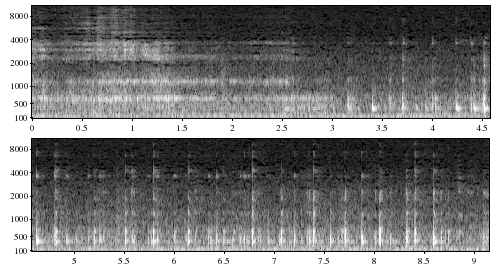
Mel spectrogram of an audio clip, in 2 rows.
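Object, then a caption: Small polished wooden bowl and lid. Fingertips and nails tap a small, round, hollow, polished wooden bowl that is empty, with its wooden lid held tilted against it. A soft sustained tonal hum in the first few seconds gives way to a run of quick, dry, hollow knocks pitched around 395 Hz that die away almost instantly.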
